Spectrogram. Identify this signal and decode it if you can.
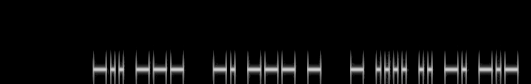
Morse code, heard as a keyed tone, about 28 wpm, 700 Hz. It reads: DO NOT THINK
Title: Sets of 5 Words Encore2 28wpm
